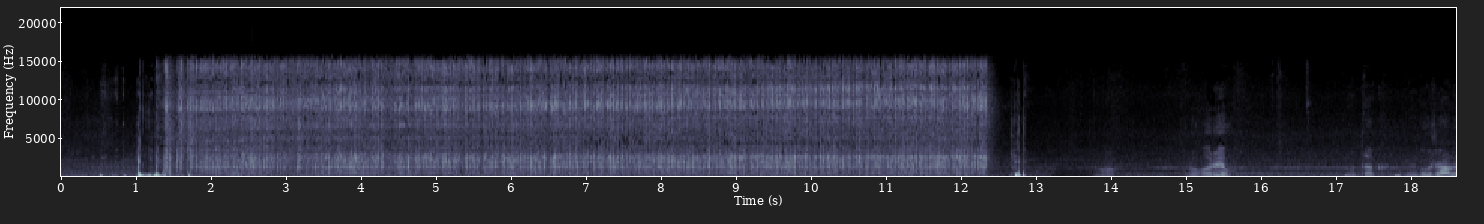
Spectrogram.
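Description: A Magnum MIG 281 welder runs at 200 A on rusty, uncleaned 5 mm steel, a loud, steady crackling buzz lasting about eleven seconds before cutting off, followed by someone talking.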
